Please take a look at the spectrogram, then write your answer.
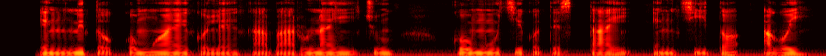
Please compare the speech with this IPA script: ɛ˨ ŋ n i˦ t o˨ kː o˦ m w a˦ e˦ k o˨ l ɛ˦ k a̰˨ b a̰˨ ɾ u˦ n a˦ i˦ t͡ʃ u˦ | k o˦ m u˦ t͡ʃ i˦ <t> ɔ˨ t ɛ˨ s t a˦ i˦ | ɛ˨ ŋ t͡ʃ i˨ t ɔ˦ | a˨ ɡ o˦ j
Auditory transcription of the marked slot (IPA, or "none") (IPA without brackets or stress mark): k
